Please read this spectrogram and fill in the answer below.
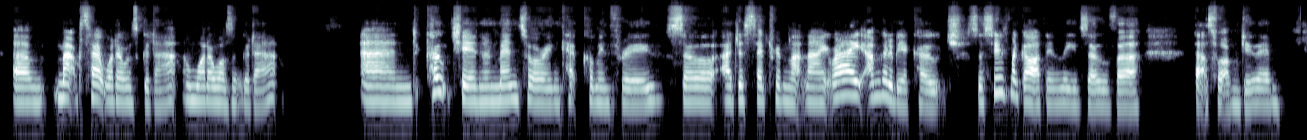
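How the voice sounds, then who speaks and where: With a Lancashire accent, a woman of medium pitch talks at a moderate pace, recorded with a dry, close sound with no echo against a quiet background. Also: ordinary pitch variation. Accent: Bolton. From northern England, Bolton. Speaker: coach. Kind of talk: interview conversation. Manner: hesitant fillers, conversational.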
